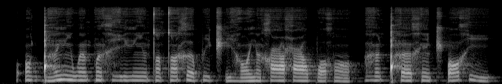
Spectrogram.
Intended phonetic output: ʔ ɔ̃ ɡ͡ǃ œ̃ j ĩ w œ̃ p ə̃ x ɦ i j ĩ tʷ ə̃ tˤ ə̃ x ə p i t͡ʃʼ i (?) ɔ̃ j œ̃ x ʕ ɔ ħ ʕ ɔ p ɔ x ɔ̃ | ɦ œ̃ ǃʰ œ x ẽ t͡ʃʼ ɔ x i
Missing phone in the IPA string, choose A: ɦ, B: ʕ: A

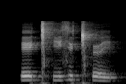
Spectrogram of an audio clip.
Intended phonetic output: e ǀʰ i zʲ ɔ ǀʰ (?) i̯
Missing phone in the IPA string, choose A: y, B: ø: B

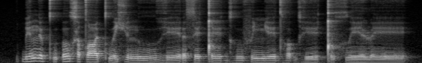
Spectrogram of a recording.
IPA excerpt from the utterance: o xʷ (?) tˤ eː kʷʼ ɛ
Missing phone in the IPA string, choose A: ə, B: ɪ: A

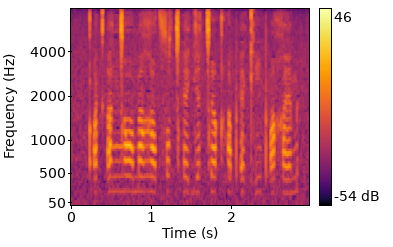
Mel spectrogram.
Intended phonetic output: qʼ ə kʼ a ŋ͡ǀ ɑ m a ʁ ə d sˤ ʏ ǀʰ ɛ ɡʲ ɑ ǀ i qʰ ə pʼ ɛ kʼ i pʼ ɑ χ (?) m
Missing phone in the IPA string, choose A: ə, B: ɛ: B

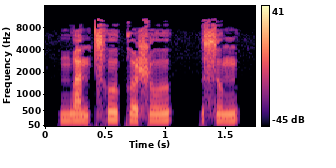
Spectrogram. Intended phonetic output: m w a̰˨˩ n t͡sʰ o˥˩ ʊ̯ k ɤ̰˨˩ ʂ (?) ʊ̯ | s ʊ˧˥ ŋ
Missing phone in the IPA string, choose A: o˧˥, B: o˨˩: A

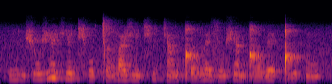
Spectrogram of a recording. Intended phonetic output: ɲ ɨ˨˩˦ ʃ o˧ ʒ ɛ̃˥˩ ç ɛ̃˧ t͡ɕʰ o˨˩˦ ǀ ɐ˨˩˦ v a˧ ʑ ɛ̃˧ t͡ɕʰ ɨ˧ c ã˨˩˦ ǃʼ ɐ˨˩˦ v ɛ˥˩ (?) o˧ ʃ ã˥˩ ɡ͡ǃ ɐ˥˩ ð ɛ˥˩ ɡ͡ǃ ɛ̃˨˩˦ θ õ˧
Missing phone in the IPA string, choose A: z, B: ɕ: A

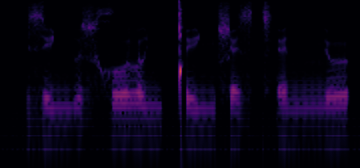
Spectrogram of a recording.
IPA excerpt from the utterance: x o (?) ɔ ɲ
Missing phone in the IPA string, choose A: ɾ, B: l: B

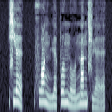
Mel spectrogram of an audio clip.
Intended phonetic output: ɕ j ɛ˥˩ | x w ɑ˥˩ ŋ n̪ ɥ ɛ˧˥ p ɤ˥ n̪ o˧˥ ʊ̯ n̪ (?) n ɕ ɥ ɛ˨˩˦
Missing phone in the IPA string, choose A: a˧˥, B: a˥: B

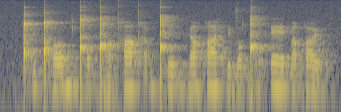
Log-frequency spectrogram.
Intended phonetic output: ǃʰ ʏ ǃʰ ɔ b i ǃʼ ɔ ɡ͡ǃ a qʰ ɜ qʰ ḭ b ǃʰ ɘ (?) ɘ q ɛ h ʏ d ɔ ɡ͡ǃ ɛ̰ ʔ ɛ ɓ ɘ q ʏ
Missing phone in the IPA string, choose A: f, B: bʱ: B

